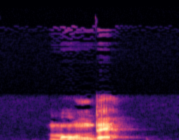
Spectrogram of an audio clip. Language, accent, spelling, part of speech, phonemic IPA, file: German, Austria, Monde, noun, /ˈmoːndə/, De-at-Monde.ogg
- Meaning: nominative/accusative/genitive plural of Mond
